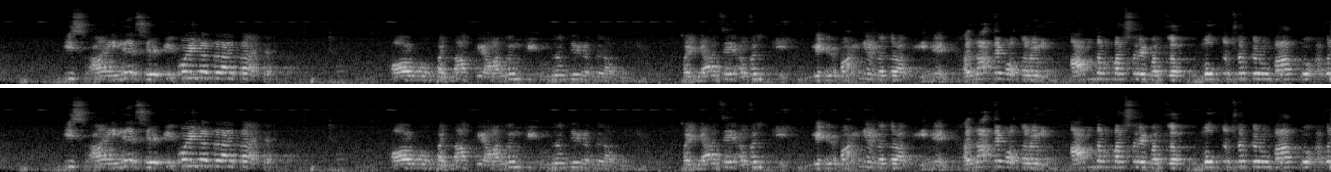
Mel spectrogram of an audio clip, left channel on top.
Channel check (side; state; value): both; identical; correlation 1.00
